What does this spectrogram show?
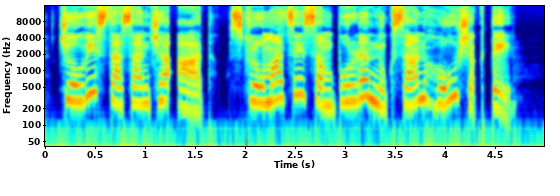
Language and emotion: Marathi, neutral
